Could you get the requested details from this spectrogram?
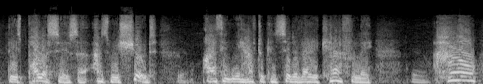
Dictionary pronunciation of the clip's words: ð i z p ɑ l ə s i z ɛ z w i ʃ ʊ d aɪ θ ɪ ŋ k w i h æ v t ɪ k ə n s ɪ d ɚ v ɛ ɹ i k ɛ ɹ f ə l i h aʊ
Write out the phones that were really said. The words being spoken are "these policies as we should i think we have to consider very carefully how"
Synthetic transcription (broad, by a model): ð i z p ɑ l ə s i z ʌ z w i ʃ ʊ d aɪ θ ɪ ŋ k w i h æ f t ɪ k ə n s ɪ d ɚ v ɛ ɹ i k ɛ ɹ f ə l i h aʊ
